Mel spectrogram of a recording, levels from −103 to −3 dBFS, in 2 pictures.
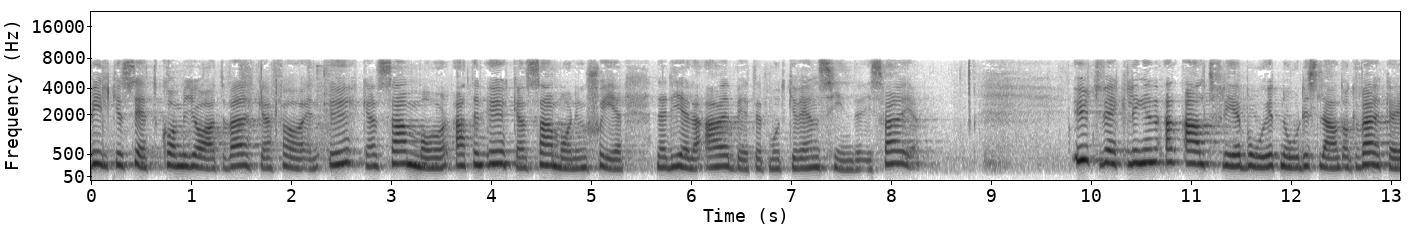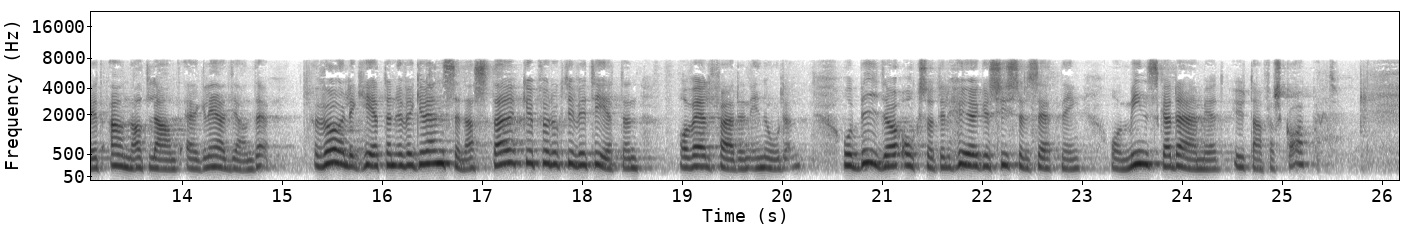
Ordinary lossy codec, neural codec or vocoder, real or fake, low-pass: none; none; real; none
